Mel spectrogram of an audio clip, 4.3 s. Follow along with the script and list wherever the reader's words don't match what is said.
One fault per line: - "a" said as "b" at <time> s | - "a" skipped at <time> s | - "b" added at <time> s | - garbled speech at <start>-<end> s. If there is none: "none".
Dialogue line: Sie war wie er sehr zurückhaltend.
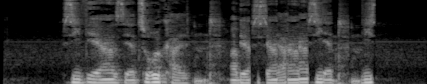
- "war wie" skipped at 0.9 s
- garbled speech at 2.3-3.8 s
